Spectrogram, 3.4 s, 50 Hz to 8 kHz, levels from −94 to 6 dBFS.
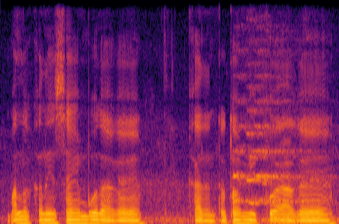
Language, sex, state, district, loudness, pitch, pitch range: Chakma, male, Tripura, Dhalai, -13 LUFS, 105 Hz, 100-110 Hz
